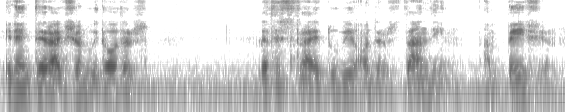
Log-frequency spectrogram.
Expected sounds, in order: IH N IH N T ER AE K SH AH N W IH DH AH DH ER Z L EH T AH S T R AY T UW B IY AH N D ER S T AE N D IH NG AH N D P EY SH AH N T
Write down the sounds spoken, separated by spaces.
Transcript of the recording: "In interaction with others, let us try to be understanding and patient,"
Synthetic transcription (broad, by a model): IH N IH N T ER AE K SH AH N W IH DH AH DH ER S L EH T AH S T R AY T UW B IY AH N D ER S T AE N D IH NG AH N P EY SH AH N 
